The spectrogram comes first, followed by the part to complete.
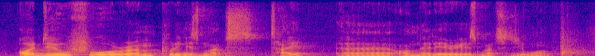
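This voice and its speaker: An Australian accent comes through. The speaker is a man. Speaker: sports trainer. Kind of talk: tutorial.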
